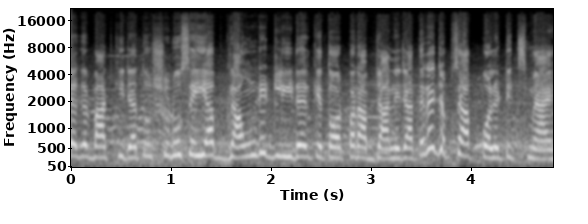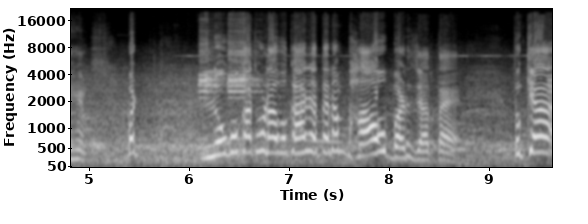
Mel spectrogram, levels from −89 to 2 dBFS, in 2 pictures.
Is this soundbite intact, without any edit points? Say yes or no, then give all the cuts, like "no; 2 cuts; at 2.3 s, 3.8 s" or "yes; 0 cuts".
yes; 0 cuts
